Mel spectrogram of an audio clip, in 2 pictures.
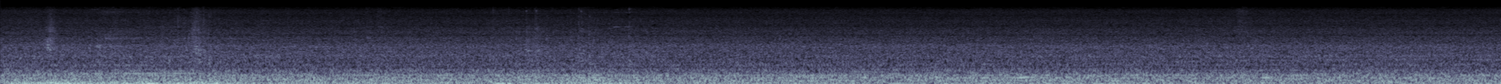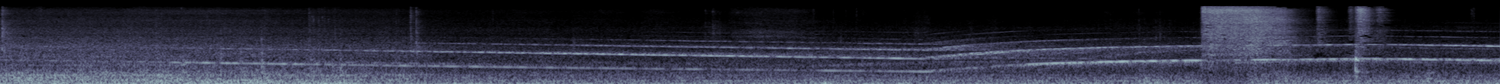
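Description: Steady low rumble of the bus running, with a siren coming in about halfway: its wail slides slowly down in pitch, then sweeps back up and holds near the end. A short hiss sounds just before the end.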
